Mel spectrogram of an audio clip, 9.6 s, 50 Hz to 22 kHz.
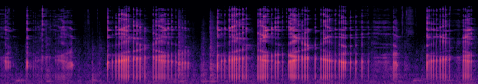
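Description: A green cylindrical hollow metal tin with a gold metal lid is held close to the mic. Its lid is tapped and scratched with the handle end of a brush-like tool, and long nails scrape along its side. Bursts of bright, rapid metallic clicking and ringing scratches, centered around 1.2 kHz, alternate with quieter rustling.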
